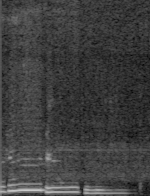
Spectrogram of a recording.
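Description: A person humming a short tune of three held notes, the last one lower and trailing off.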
